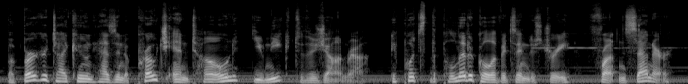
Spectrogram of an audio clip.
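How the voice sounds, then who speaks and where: Man narrating with lively, swooping pitch. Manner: wry, informal, dry humour. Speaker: video essayist and narrator. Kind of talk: scripted video essay narration with casual asides.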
